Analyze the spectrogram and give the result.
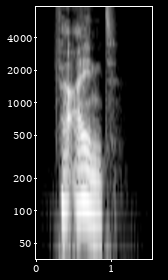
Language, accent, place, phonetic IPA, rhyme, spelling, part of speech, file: German, Germany, Berlin, [fɛɐ̯ˈʔaɪ̯nt], -aɪ̯nt, vereint, adjective / verb, De-vereint.ogg
- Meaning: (verb) past participle of vereinen; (adjective) unified, united, combined; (verb) inflection of vereinen: 1. third-person singular present 2. second-person plural present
